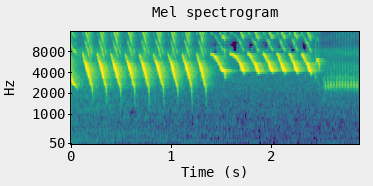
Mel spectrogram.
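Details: Belgian canary singing a training song: a rapid series of high downslurred trills repeated about seven times a second, shifting into a faster, flatter roll and ending in a soft, low buzzy trill.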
